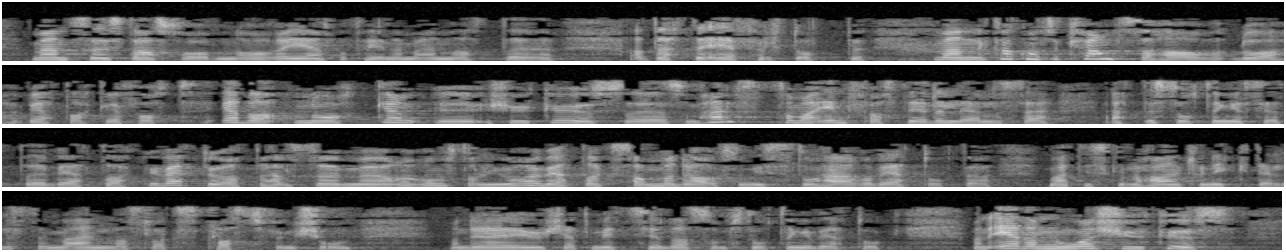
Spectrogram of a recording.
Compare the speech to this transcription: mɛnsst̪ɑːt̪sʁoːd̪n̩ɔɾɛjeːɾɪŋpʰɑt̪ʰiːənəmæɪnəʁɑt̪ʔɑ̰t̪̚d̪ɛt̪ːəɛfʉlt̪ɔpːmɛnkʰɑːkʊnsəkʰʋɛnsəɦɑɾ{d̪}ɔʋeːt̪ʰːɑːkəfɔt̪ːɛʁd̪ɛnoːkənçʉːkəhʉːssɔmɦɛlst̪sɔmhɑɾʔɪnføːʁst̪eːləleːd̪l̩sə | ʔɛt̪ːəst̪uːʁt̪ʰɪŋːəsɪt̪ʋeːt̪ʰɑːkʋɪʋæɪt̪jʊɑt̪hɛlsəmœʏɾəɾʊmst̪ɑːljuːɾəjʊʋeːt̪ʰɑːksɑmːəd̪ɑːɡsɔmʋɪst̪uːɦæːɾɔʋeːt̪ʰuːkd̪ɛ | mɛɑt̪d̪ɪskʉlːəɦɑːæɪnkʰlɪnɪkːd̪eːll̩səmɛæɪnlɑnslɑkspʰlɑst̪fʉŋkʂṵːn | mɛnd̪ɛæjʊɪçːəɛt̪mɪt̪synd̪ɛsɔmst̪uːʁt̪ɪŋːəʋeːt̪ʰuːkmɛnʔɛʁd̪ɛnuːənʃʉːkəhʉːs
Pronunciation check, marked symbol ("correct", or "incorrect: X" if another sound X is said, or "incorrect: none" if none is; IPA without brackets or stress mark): correct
